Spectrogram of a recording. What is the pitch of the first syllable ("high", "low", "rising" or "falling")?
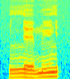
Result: low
